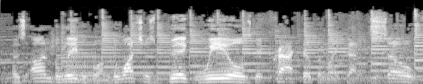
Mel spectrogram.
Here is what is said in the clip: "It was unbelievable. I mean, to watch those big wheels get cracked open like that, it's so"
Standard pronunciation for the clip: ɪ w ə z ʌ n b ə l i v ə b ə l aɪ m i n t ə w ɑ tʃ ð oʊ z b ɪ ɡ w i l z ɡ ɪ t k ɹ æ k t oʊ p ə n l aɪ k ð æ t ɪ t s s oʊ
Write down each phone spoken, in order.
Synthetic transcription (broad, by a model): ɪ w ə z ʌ n b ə l i v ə b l aɪ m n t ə w ɑ tʃ ð oʊ z b ɪ ɡ w i l z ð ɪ t k ɹ æ k t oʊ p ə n l aɪ k ð æ t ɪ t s s oʊ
